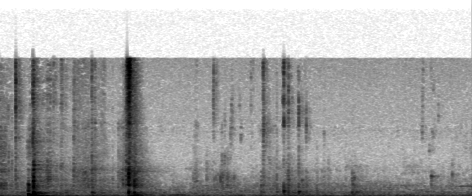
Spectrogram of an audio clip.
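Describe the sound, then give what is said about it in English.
Someone drinks water: a couple of sharp clicks and clunks from a bottle or glass, then soft sips and faint liquid sounds amid quiet, with no talking. “Sorry, I'm gonna drink water.”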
